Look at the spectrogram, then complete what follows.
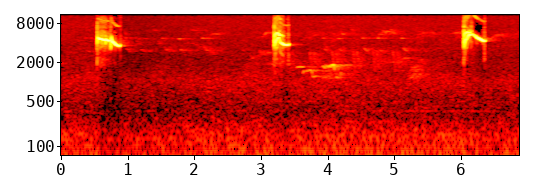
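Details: Eurasian siskin repeating a high, thin note roughly every two and a half seconds, each bending up then sliding down. Faint, lower whistles from another bird are heard in the background.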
